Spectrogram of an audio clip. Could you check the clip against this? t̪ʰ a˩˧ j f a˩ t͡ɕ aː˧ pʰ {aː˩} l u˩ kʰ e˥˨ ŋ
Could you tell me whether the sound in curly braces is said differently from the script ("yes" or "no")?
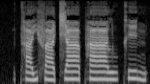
yes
